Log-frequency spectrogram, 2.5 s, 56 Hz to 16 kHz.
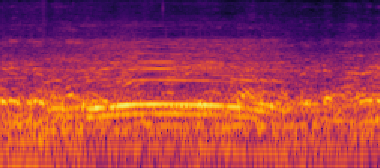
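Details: Sahiwal bull calves at a cattle market where buyers bargain over pairs, 5/5/26. A steady, sustained moo lasts about a second, holding an even pitch above continuous crowd murmur and talking.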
